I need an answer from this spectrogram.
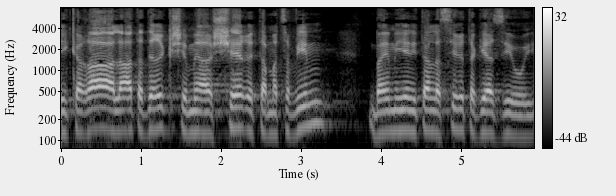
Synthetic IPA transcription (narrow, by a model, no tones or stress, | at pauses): ikaʁaːlaathadeʁeɡʃe̞meaʃe̞ʁetamat͡savim | bae̞mijenit̪anleasiʁetaɡeaziuj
